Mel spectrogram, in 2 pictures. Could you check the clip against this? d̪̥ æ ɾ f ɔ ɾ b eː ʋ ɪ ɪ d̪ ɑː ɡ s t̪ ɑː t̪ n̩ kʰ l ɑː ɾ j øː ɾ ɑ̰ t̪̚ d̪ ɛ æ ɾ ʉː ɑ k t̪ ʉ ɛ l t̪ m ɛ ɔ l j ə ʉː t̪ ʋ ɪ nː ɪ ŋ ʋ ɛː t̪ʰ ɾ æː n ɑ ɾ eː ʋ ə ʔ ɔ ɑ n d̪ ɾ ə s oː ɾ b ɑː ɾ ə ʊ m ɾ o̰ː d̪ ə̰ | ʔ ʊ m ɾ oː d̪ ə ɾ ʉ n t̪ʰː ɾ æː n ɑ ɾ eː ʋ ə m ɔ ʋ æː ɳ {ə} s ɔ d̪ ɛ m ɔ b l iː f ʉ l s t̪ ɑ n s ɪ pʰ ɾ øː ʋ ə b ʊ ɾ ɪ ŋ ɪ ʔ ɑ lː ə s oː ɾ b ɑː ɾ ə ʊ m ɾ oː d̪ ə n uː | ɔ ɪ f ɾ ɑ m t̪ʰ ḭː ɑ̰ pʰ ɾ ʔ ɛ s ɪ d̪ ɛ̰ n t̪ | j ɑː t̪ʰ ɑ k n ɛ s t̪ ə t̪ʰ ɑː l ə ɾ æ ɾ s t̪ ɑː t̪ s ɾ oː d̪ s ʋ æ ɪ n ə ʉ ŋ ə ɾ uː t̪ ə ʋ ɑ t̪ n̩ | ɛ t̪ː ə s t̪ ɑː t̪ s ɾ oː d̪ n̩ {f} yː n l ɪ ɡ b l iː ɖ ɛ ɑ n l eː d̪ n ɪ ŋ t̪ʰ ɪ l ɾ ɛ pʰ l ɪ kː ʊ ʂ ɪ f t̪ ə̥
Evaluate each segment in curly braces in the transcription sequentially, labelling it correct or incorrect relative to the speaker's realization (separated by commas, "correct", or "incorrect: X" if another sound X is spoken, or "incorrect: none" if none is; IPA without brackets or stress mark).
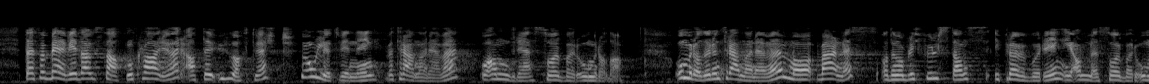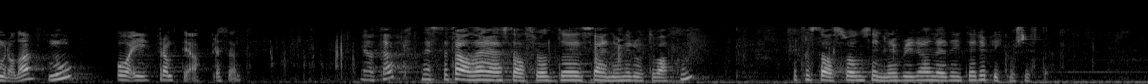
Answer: correct, incorrect: s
